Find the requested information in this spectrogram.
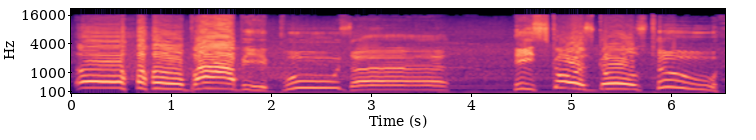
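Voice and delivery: slow, loud laughing boast; goal celebration. Acted. Bobby Boozer celebrating his goal, slow loud laughing boast. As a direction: drag out the name in triumph.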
